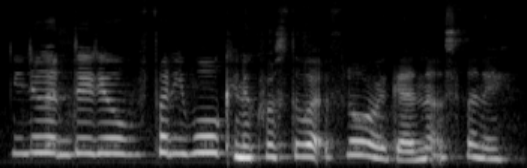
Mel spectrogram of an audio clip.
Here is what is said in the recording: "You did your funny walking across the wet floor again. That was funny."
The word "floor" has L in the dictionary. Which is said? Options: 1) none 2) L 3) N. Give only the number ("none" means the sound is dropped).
2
